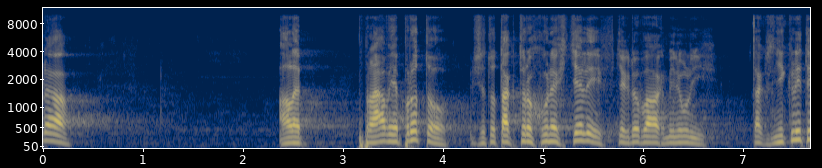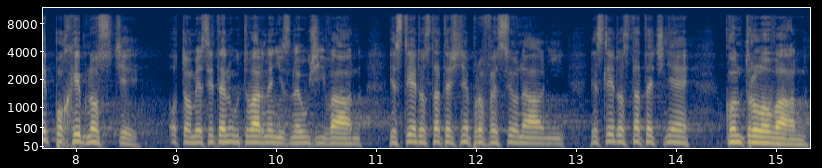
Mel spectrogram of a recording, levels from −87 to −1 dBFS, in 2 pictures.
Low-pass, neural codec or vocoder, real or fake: 9.9 kHz; vocoder, 22.05 kHz, 80 mel bands, WaveNeXt; fake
